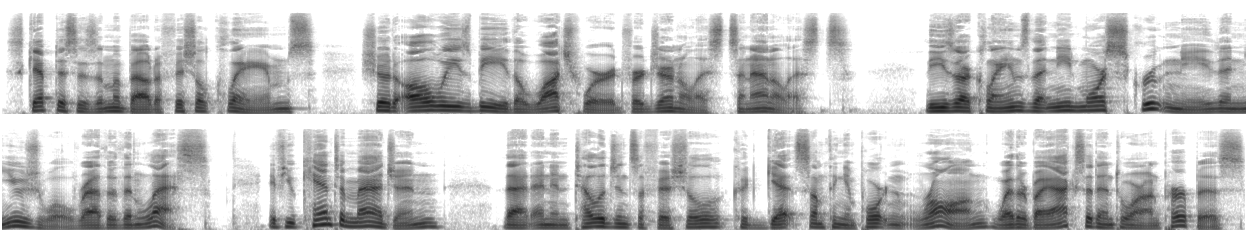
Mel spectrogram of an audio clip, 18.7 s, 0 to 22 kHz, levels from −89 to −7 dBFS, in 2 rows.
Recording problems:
none

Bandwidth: 14.5 kHz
